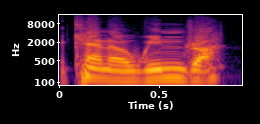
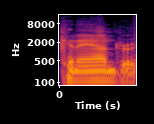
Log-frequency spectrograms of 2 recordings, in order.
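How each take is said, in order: First: The name is sounded out as it is spelled. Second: The name is said in its shorter local form. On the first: The speaker does not know the town. The speaker calls it wrong. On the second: The speaker knows the town. The speaker calls it right.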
